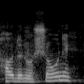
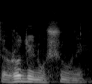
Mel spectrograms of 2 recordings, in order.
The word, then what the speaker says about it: Haudenosaunee: It's pronounced Haudenosaunee. Haudenosaunee. And what does that mean for our viewers? It's an Onondaga pronunciation. The way Mohawks say it's Haudenosaunee.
